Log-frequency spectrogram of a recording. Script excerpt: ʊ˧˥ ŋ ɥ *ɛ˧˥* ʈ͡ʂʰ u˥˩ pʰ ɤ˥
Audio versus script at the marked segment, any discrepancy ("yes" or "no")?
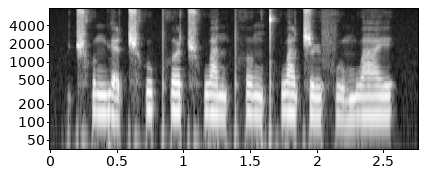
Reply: yes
